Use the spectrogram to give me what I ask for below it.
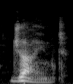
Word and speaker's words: giant: لاحظ لما نطقت جاينت قلت حرف الدي بس الدي خفيف في بعض الكلمات زي كلمة جاينت أو اندن جارد. اندن جارد تحس إن الجي لما يجي وراها اي أو اي تنطق دي خفيفة، يبقى جاينت giant.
